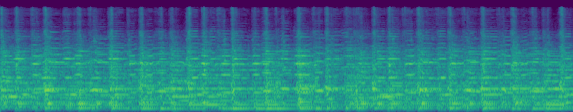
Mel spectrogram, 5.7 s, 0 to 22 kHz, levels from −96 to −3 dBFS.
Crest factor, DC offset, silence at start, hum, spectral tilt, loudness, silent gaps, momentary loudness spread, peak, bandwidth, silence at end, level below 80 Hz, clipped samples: 16 dB; under 0.1%; 0 s; none; -4.5 dB/octave; -26 LUFS; none; 2 LU; -10 dBFS; 17 kHz; 0 s; -72 dBFS; under 0.1%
